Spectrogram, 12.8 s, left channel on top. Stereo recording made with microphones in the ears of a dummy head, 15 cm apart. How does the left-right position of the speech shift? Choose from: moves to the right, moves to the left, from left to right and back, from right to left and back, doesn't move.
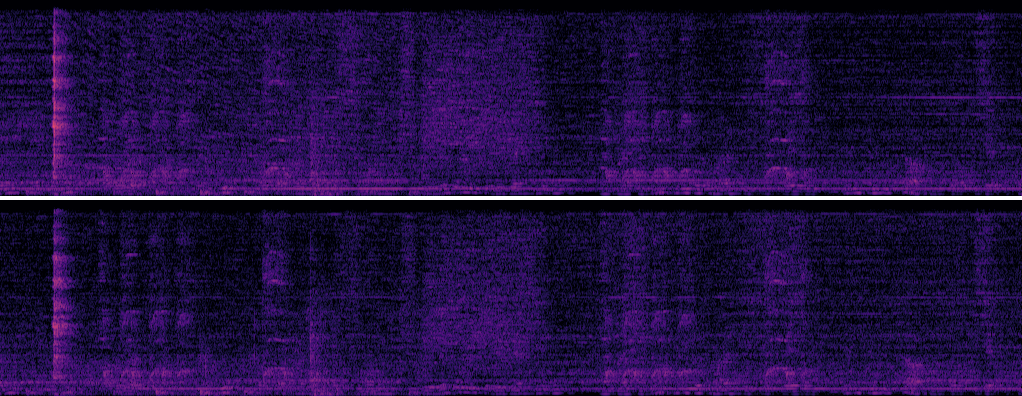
moves to the right.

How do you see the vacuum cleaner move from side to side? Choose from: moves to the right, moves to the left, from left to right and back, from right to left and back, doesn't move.
moves to the right.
